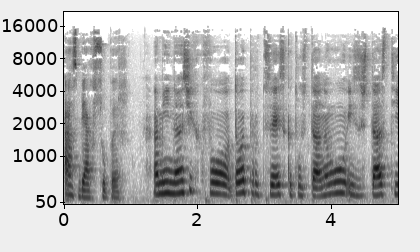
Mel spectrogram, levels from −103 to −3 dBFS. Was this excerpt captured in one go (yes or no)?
no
